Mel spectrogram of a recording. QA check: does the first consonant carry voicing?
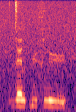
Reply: yes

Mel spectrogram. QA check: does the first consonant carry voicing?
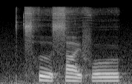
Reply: no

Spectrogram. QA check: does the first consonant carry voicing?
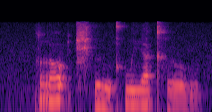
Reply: no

